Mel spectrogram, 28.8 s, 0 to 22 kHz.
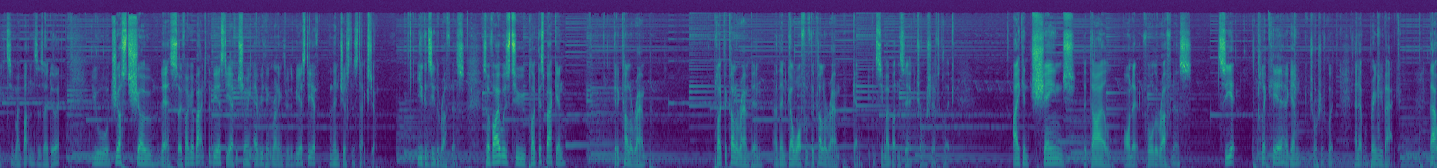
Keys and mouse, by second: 0.4 ctrl+shift+click, 1.5 middle click, 2.0 middle click, 2.6 click, 3.4 middle click, 4.0 middle click, 4.7 ctrl+shift+click, 5.8 middle click, 6.4 ctrl+shift+click, 7.0 middle click, 9.6 g, 10.7 ctrl+shift+click, 11.5 shift+a, 15.0 drag, 15.9 ctrl+shift+click, 16.5 click, 18.5 ctrl+shift+click, 18.9 click, 20.8-22.4 drag, 23.1-24.5 middle drag, 25.1 middle click, 26.3 ctrl+shift+click, 27.1-27.5 middle drag, 28.1 middle click, 28.6 shift+middle click.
